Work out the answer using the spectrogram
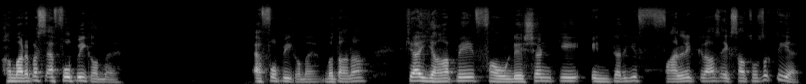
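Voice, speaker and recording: A middle-aged man teaching economics in an energetic lecture, loudly coaxing and quizzing his students. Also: a little high, normal speed.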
